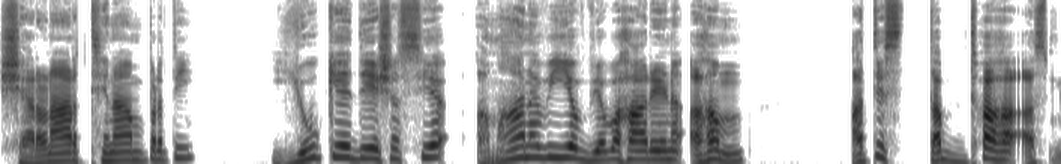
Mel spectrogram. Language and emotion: Sanskrit, angry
